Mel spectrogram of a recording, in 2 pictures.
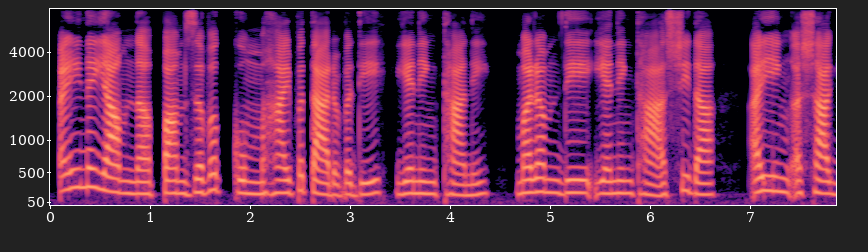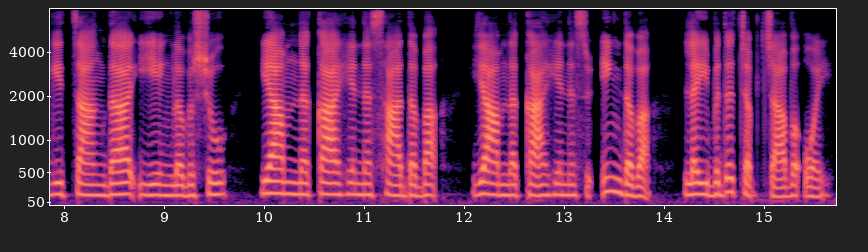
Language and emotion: Manipuri, neutral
